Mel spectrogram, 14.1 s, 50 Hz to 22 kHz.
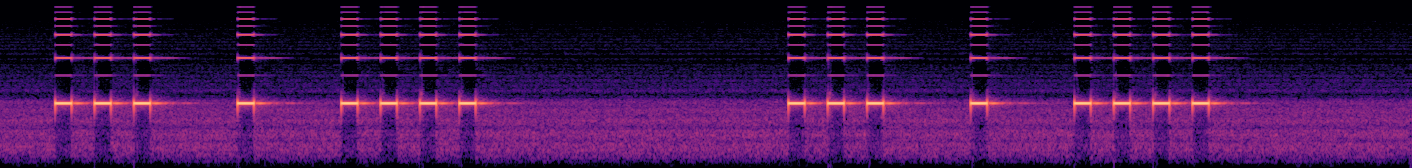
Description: Beep code, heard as beeps from a small speaker, played twice, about 2100 Hz, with room echo. 3-1-4. In Phoenix BIOS tables: interrupt mask register failure.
